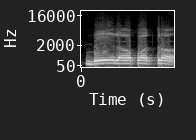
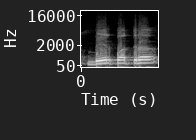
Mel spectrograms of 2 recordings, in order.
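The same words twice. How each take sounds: First: बेलपत्र with ल given its own vowel; syllable by syllable. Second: Said in the usual way. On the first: Shown as a demonstration. Teacher breaking down बेलपत्र for learners, syllable by syllable. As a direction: sound out बेलपत्र piece by piece. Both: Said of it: "जोड़ जोड़ करके".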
